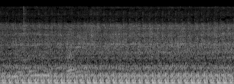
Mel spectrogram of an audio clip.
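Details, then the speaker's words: $200 marketplace small dirt bike/moped, just started with a little gas: steady, even putter at idle with a quick regular firing beat, no misses or knocks; a clean normal idle. "Okay. There we go. You gotta give it a little gas. It's alive! Sounds good too. Idling."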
